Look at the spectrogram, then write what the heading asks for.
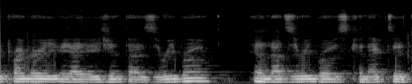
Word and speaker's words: Zerebro: Zerebro? How do you pronounce it? We say Zerebro, but you can. Whoa! Wait, what? Whoa. Zerebro. My net worth is in this. I'm pronouncing it wrong the entire time.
